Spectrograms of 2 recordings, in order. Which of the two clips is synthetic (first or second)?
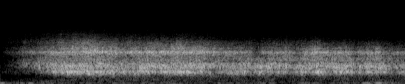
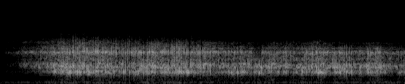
second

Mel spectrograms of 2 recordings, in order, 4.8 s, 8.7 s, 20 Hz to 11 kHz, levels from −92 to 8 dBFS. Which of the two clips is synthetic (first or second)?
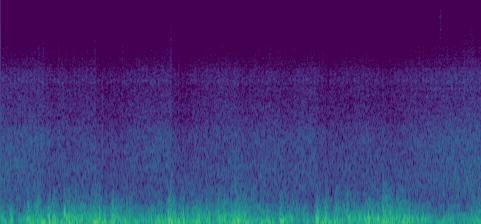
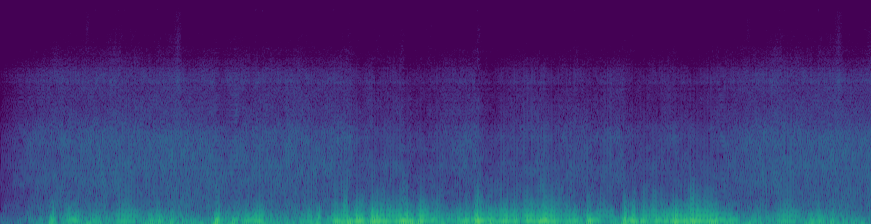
second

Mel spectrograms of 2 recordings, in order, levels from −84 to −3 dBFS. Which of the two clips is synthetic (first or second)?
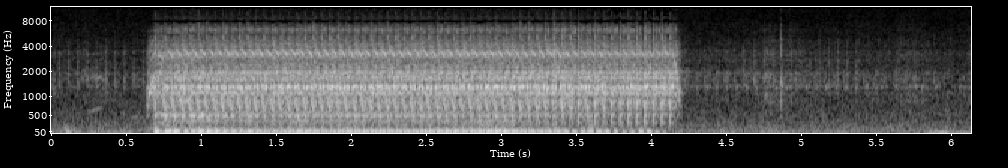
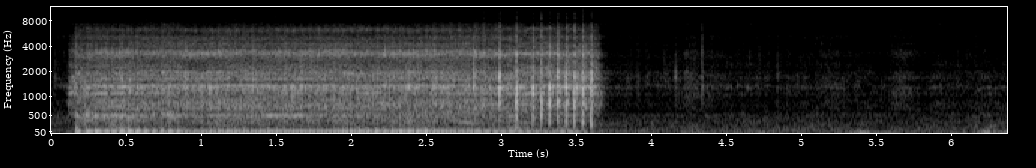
second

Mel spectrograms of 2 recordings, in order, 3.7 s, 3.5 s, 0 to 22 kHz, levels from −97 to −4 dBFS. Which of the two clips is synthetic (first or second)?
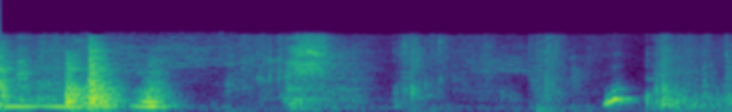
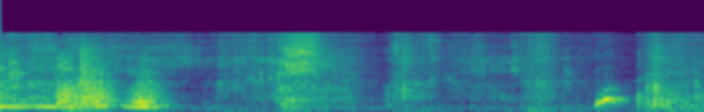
second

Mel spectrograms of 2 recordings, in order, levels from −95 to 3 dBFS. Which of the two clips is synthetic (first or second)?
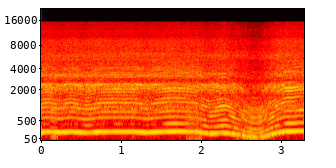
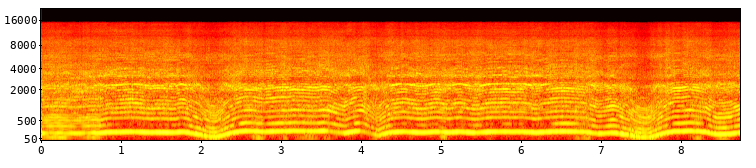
second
